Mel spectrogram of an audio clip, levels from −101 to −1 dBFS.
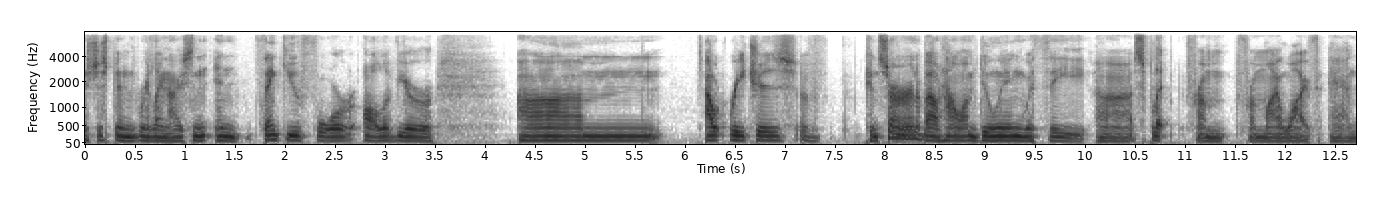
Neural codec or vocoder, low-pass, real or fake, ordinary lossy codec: none; 7.2 kHz; real; Opus, 64 kbps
